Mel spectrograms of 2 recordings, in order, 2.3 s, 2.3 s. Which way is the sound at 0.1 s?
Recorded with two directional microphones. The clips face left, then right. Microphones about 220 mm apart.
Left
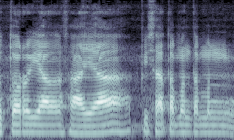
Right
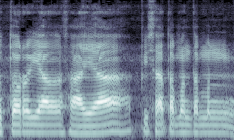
45° right (ahead or behind).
